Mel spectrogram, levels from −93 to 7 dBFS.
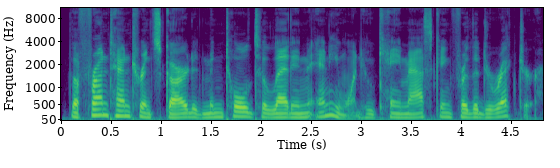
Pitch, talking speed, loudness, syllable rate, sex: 110 Hz, 210 wpm, -18 LUFS, 5.2 syllables/s, male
